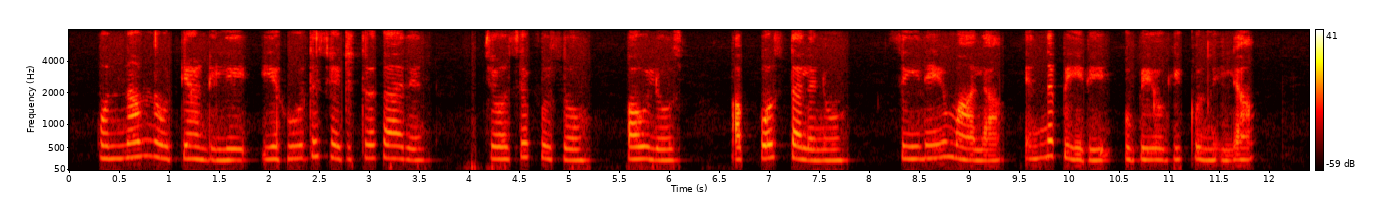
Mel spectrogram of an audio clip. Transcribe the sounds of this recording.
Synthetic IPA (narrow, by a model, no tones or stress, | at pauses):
o̞nːaːmnoːʈːjaːɳɖilejehuːd̪ɐt͡ɕɐɾit̪rɐɣaːɾɐn | d͡ʑo̞ːsefusoː | pɐwuloːs | ɐ̰pːo̞ːst̪ɐlɐno | siːnɐjumaːla | e̞nːɐpeːɾɨubɐjo̞ːɡikʲːunːilːɐ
